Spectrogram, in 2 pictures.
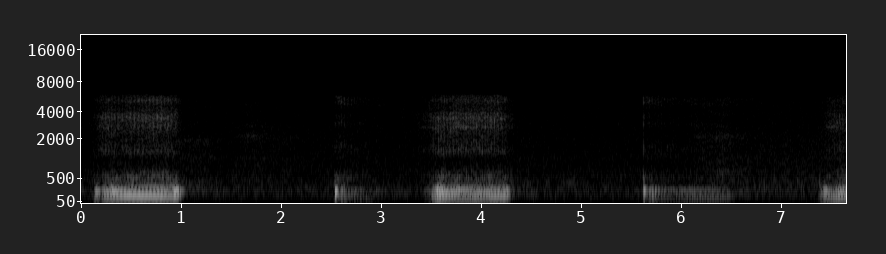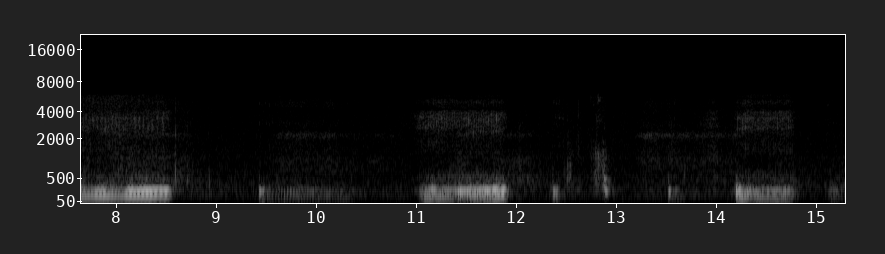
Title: Sleeping dog snoring loud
